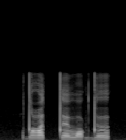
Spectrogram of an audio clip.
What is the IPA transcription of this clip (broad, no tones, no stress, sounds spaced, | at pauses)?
dˤ æ tː ɛ β ɒ ɡ d ə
